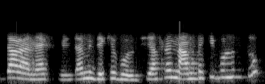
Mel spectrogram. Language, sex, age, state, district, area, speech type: Bengali, female, 30-45, West Bengal, Purulia, rural, conversation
